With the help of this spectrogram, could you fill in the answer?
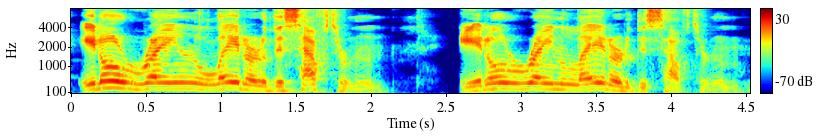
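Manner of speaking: "It'll" with a tapped R, slow and clear; flapped t in a sentence. Shown as a demonstration. Teacher modeling the full sentence, slow and clear. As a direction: slowly model "It'll rain later this afternoon" with the flap. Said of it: "La T vamos a cambiarla por una R".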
